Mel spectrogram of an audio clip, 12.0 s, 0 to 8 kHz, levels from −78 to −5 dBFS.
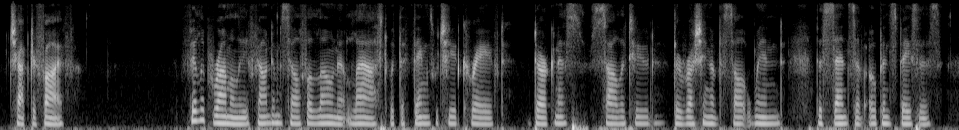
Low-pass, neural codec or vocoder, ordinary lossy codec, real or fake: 7.2 kHz; codec, 16 kHz, 8 kbps, FunCodec, trained on Chinese and English, 25 frames a second; AAC, 48 kbps; fake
